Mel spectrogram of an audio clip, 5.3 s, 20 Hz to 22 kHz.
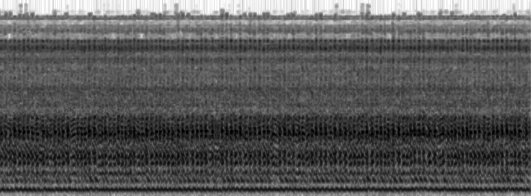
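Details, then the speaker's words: LRP 32x Spec 4.1 nitro engine during idle-tank break-in in cold weather: fast slightly uneven buzzing burble, still running rich with much oil from the exhaust on tank two. "still running rich a lot of oil coming from the exhaust so attack number two still running rich"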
